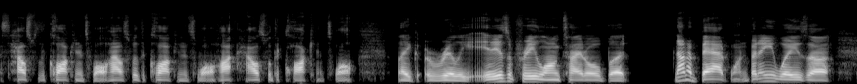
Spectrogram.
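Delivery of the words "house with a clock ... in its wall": very fast, rattled off like a tongue twister. Speaker showing the movie title as a tongue twister, said very fast. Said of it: "say that really fast".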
